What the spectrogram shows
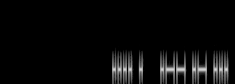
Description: Morse code, heard as a keyed tone, about 44 wpm, 700 Hz. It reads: HE WAS
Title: Sentences from Top 1200 Words 45wpm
